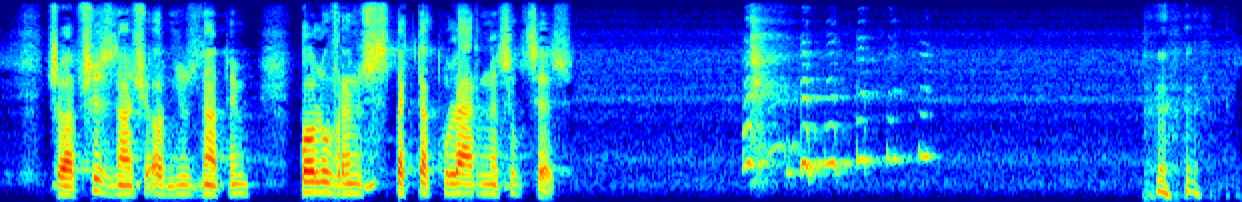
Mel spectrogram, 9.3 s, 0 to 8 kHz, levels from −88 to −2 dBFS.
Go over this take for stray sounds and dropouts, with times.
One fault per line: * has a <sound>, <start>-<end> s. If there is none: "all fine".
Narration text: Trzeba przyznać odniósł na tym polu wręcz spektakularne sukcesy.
* has a laugh, 5.6-7.1 s
* has a laugh, 8.6-9.2 s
